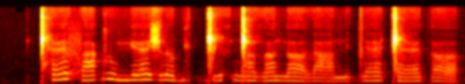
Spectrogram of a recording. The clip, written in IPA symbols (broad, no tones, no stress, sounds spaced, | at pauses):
ǁʰ ɛ f a ɡ l u mʲ ɛː ʒ l ə˞ bʲ ɛ ɡ ɡ͡ǁ i θ ŋ͡ǁ ɐ ð ɐ n ɐː l aː n i ɡ l ɛː ǁ ɛː ɡ ɾ ɐː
